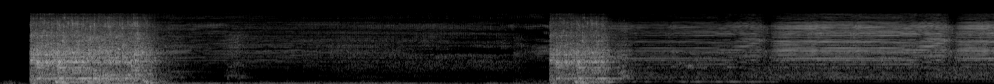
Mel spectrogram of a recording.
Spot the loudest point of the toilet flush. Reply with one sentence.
The loudest moment of the toilet flush is at 1 second.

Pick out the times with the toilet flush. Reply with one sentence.
The toilet flush can be heard from 0.3 to 1.6 s and from 5.5 to 6.1 s.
